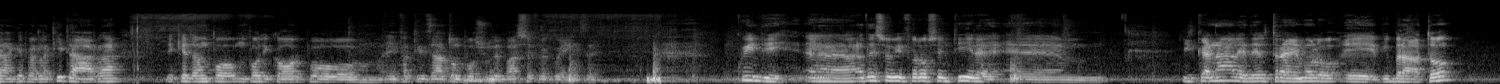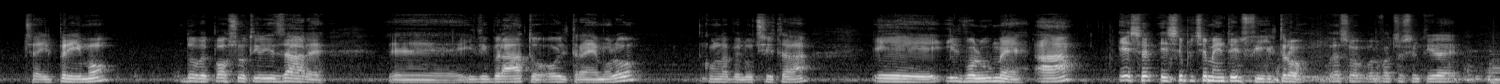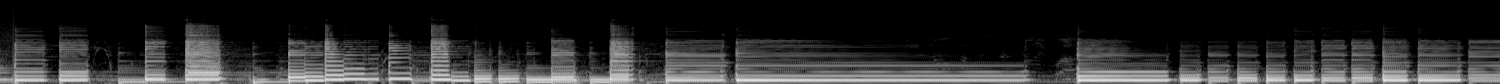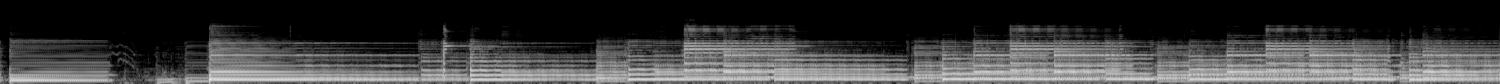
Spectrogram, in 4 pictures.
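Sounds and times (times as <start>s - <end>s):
electric guitar with tremolo: 29.6s - 60.0s.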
